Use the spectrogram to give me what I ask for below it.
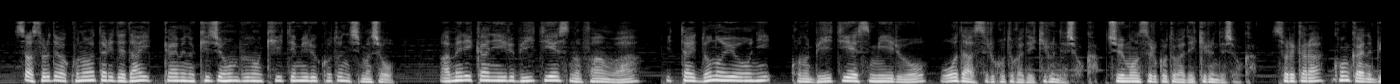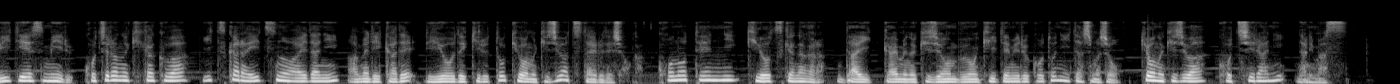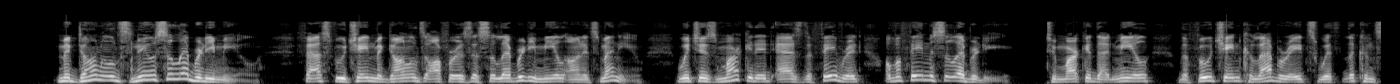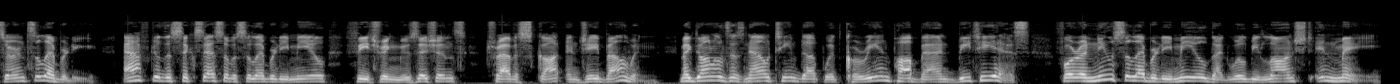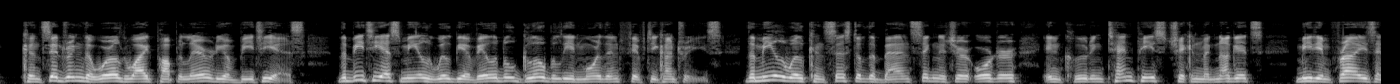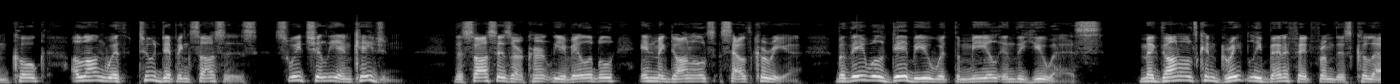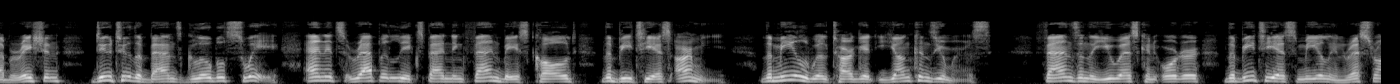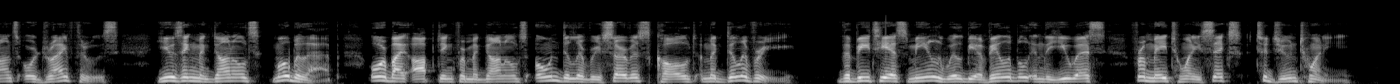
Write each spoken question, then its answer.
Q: アメリカにいる BTS のファンは、一体どのようにこの BTS ミールをオーダーすることができるんでしょうか?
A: Fans in the US can order the BTS meal in restaurants or drive-thrus using McDonald's mobile app or by opting for McDonald's own delivery service called McDelivery.

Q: 今回の BTS ミール、こちらの企画はいつからいつの間にアメリカで利用できると今日の記事は伝えるでしょうか?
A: ということですね。From May 26 to June 20.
